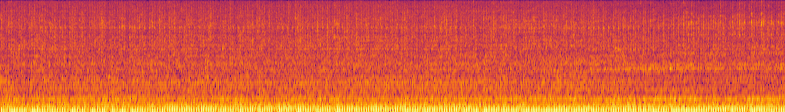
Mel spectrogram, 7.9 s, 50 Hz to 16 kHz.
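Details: Rebuilt MG Midget 1500 engine (same as Triumph Spitfire) with flat-top pistons, 270 cam and head shaved to 9.5:1 compression, run-tested without a muffler; loud unmuffled four-cylinder settles into a steady, even idle with no knocks or misses. Normal idle.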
